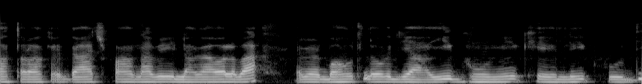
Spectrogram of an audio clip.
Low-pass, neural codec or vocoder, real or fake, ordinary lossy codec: 7.2 kHz; codec, 16 kHz, 6 kbps, DAC; fake; none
